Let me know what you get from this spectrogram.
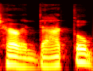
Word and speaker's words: pterodactyl: It's pronounced pterodactyl, but there's a P in front of it.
